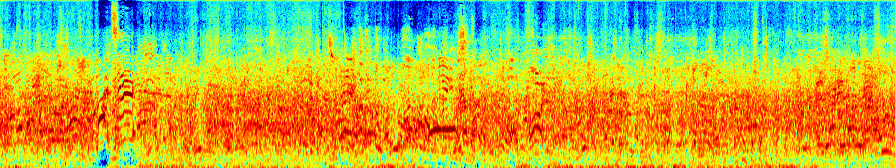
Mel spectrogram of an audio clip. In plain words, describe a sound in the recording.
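Spectators shout and call out across an open field.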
